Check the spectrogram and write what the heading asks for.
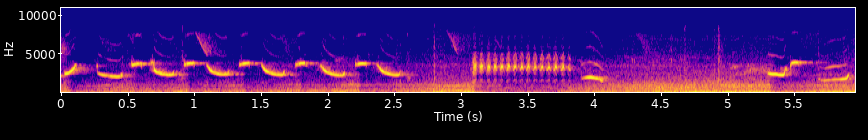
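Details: Bird song of repeated falling whistled notes in a quick run, followed by a brief harsh buzzy burst and a couple of single downslurred whistles; background rumble throughout.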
